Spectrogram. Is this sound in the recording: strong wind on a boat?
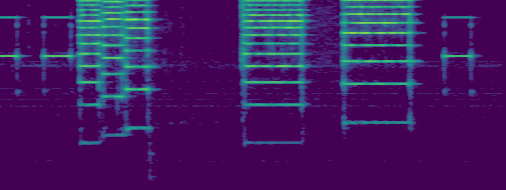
no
